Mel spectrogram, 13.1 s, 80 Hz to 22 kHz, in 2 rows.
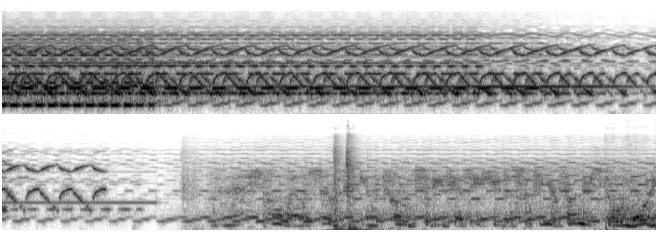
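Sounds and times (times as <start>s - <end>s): rapid pulsing beep: 0.0s - 8.0s
warbling siren-like alert tone: 0.0s - 8.5s, 9.7s - 11.2s.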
